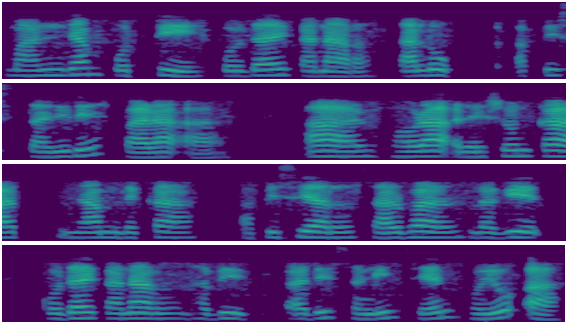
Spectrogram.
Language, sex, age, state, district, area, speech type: Santali, female, 30-45, West Bengal, Birbhum, rural, read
